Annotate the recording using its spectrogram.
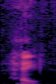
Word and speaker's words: he: It's spelt vow, V-A-U. All right, Aleph, Beth, Gimel, and then Daleth. And Hey. Spelt He, but it's pronounced Hey.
